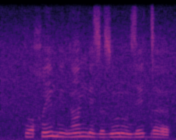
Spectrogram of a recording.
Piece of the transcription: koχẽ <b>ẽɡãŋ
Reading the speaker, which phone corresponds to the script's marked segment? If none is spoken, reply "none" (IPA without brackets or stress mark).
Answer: b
